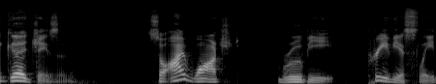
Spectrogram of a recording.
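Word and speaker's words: RWBY: Teeth um we're talking about Ruby spelled r WBY y do you actually know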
